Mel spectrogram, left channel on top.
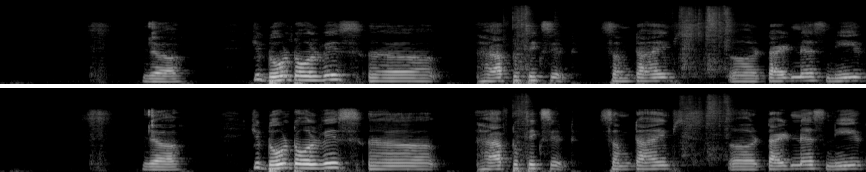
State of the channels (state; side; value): normal; both; correlation -0.17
